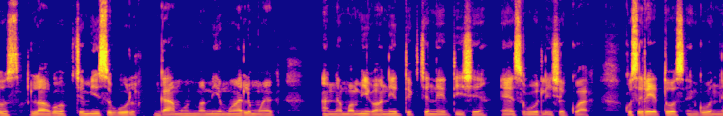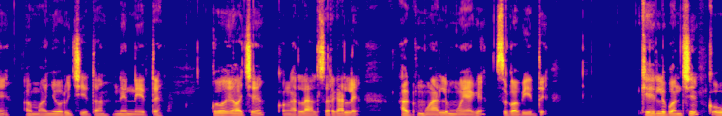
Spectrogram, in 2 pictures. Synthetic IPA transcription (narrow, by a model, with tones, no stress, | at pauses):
to˦slɔ˨ko˦k̚t͡ʃe˦mi˦su˨ku˦l | ŋɡa˨mu˦nma˨mi˦mwa˦lɪ˦mwɛk | a˨na˨ma˨mi˦kɔ˨ne˦tɪ˨k̚t͡ʃe˦ne˨ti˨ʃeː˦˨ | su˨ku˨li˨ʃe˦kːwa˨k | ko˦sɪ˦ɾe˨to˦si˨ŋɡu˦nɪ˦ | a˨ma˨ɲo˨ɾu˦t͡ʃi˨ta˦nːe˦ne˨te˦ | ko˦jɔ˦t͡ʃe˦kʰo˨ŋa˨la˦˨lsɛ˦ɾka˦lɛ˦ | akmwa˨lɪ˦mwɛ˨ksɪ˦kɔ˨bi˨tɪ˦ | ke˦lɪ˦bɔ˨nt͡ʃi˦ko˨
